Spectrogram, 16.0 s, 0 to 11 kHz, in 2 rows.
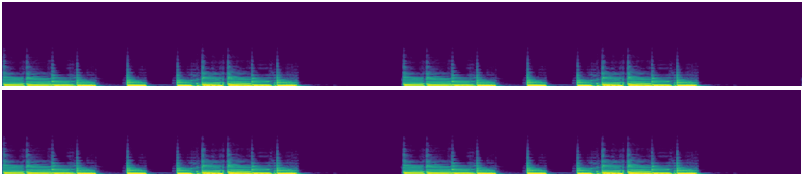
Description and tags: Bass loops 016 short loop 120 bpm
120, 120bpm, bass, beat, bpm, dance, drum, drum-loop, drums, funky, groove, groovy, hip, hop, loop, loops, onlybass, percs, rhythm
